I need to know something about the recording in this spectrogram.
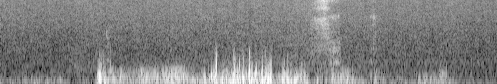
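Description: Wind rumbles against the microphone.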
